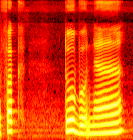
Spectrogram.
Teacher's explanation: واتبعنا الرسول فک یہاں پر جو ہے کاف کے اوپر جزم ہے تو ہلکا سا ہمز کریں گے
